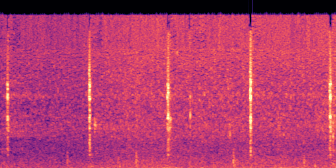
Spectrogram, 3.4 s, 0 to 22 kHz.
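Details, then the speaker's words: Kustodian Plus bowling lane machine, squeegee up/down error: enable relay clicks repeatedly about every 0.8 s while the motor sometimes tries to run, sometimes not; traced to a poorly patched, taped wire splice. "The relay's clicking. I can hear the enable relay. Sometimes the motor wants to run. Sometimes it doesn't."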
